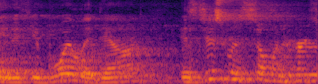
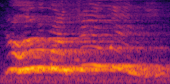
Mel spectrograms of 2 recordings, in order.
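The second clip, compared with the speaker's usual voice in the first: much higher, loud whiny cry; shrill victim voice; 11 dB louder than usual. Acted. Victim yelps back at the bully, high and loud. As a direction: squeal it like a hurt kid.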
